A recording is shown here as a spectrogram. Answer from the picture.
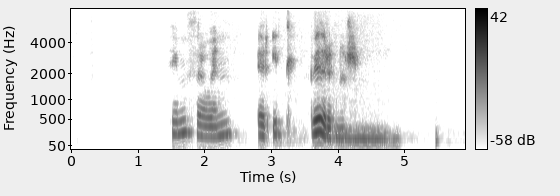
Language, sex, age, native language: Icelandic, female, 20-29, Icelandic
